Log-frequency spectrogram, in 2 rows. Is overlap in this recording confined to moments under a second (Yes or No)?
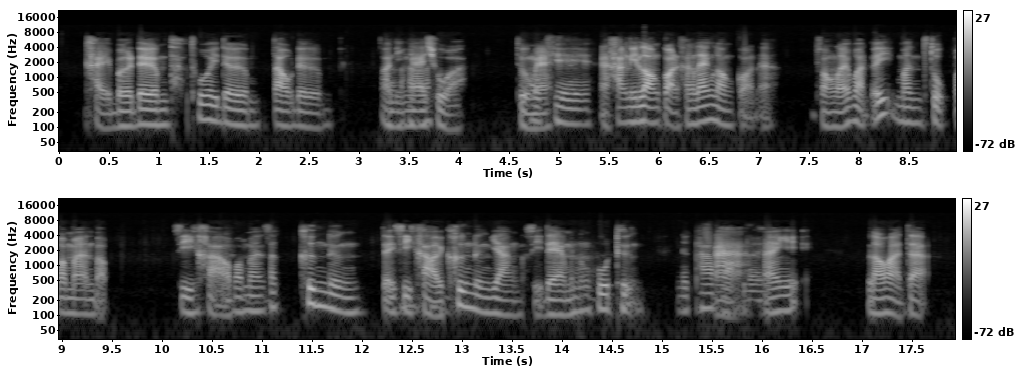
Yes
